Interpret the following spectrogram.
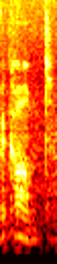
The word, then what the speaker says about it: Vicomte: The way you did it first is perfect, Vicomte.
